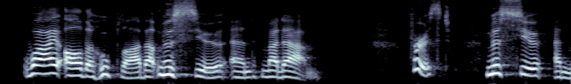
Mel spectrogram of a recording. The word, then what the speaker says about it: monsieur: You can draw a line through the R, the R, to remind you not to say it.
